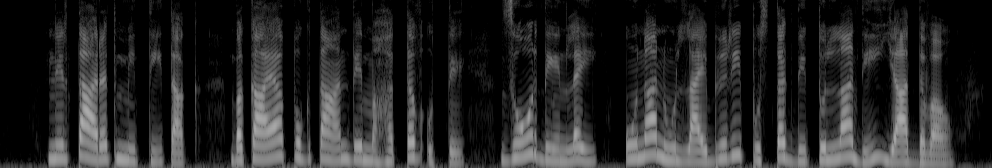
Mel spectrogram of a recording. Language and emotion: Punjabi, neutral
